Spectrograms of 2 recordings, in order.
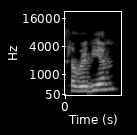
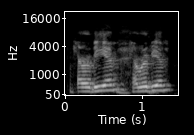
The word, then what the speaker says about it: Caribbean: Yo digo Royal Caribbean, pero es Caribbean. Caribbean. – Mira, depende de quién lo pronuncie. Todos son aceptados.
